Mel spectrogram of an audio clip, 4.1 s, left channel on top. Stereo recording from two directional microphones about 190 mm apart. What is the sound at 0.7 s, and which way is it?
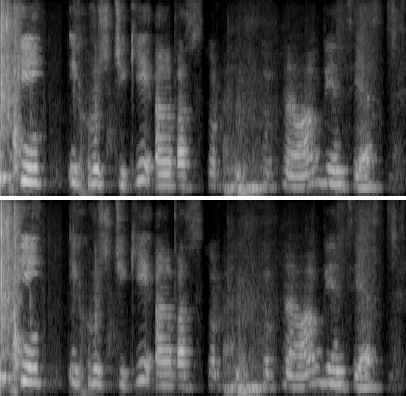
Speech, 45° left (ahead or behind).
